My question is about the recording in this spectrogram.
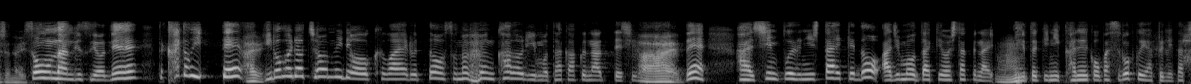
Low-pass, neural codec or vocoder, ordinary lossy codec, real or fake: none; codec, 16 kHz, 0.8 kbps, ZipCodec; none; fake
